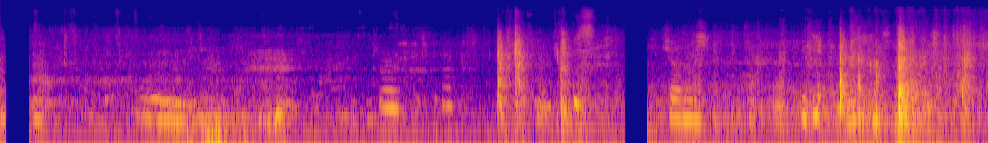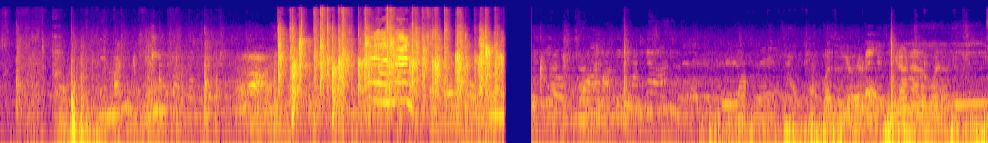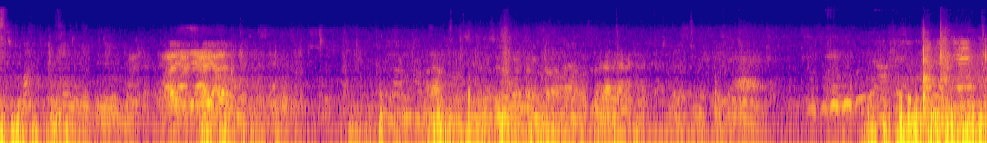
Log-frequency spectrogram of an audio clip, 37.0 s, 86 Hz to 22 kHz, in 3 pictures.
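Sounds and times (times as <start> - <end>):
faint crowd: 8.3 - 37.0
children clapping: 15.8 - 19.2
child calling out: 16.9 - 17.6.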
